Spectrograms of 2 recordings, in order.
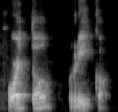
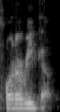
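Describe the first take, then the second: First: It is said with a Spanish accent. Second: It is said with an American accent.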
